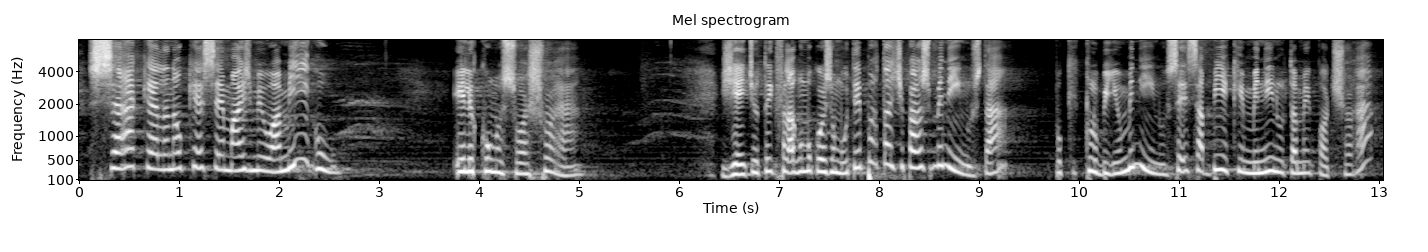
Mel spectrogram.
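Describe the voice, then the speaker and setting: Animated woman telling children a story. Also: high-pitched, in a large hall. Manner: animated, sing-song, addressing children. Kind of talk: children's story told at church. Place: church hall.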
